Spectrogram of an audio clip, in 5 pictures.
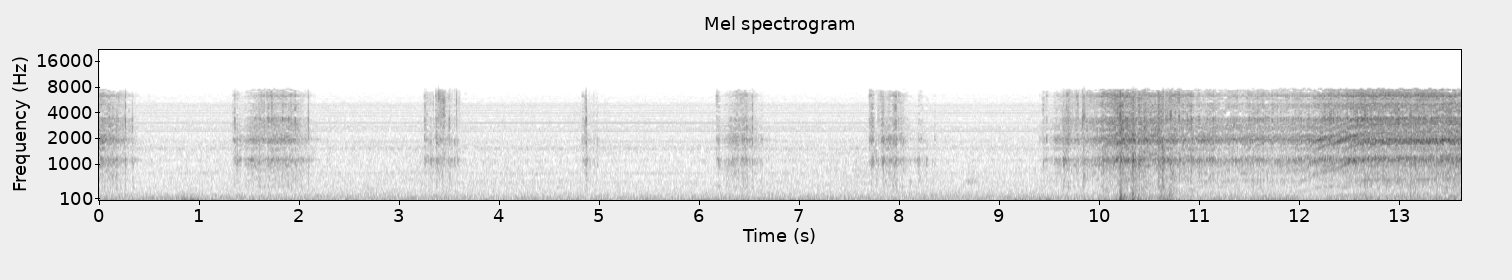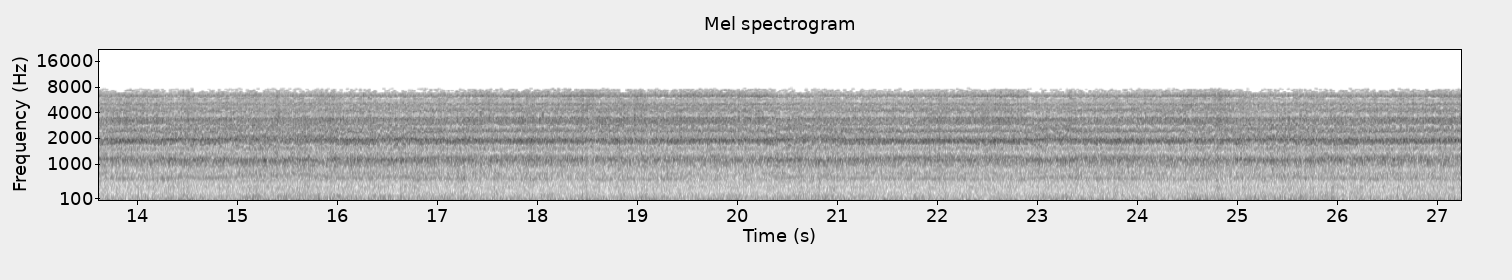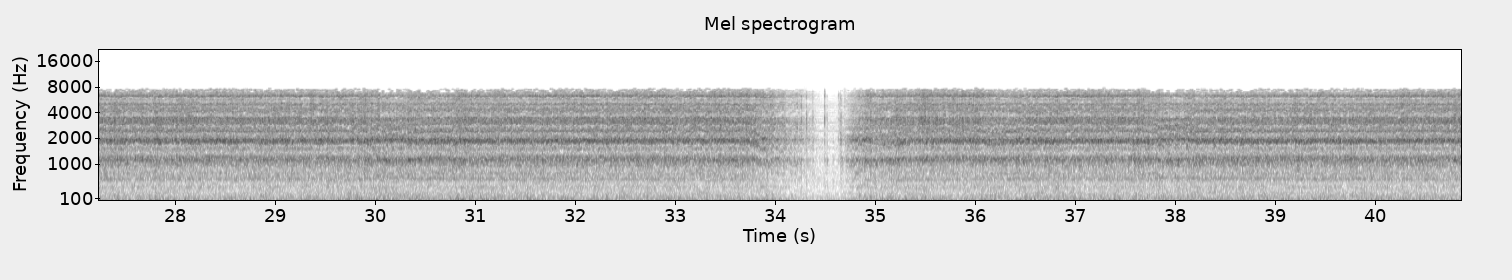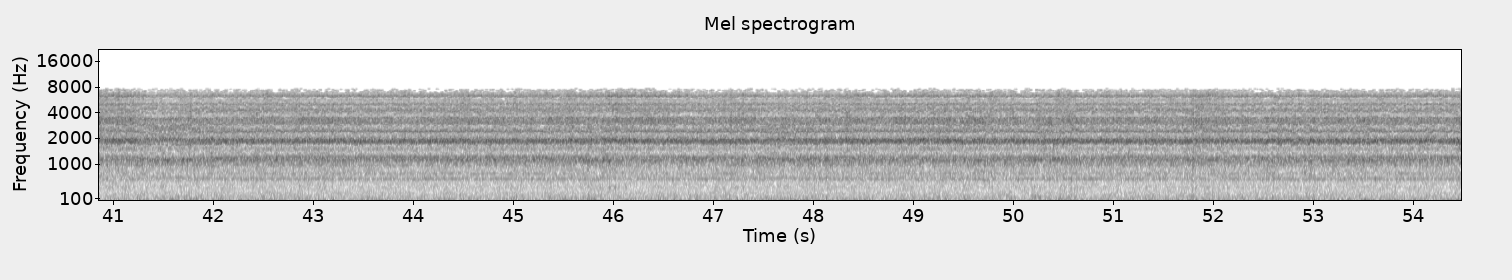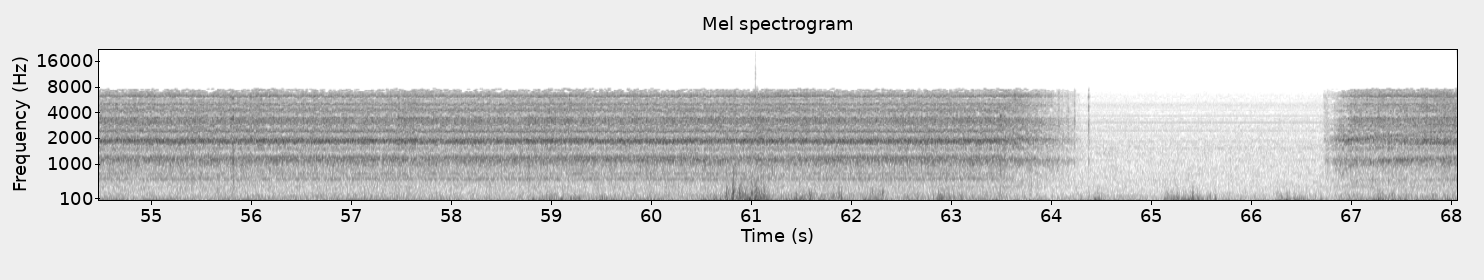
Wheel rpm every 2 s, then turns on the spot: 30, 0, 0, 0, 0, 60, 130, 160, 160, 160, 160, 160, 160, 160, 160, 160, 150, 80, 160, 160, 160, 160, 160, 160, 160, 160, 160, 160, 160, 160, 160, 150, 10, 60.
none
